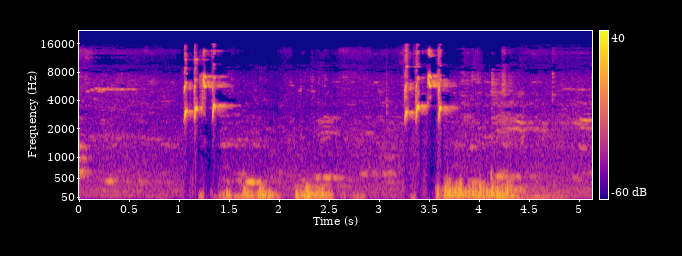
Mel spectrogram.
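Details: European goldfinch singing at Chouala, Mendes district, Relizane province, Algeria: two short bursts of bright, high twittering notes about two seconds apart, with low murmuring voices or thumps between them.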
